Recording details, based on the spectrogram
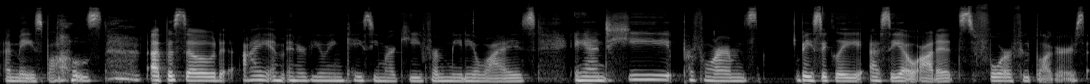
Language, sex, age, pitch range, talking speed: English, female, 20-39, 165-195 Hz, 100 wpm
